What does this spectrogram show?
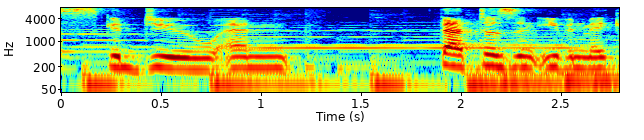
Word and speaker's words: Skiddo: You could ride a Skiddo or a Go-Goat, which, by the way, I only recently learned that apparently Skiddo's official pronunciation is Skidoo, and that doesn't even make any sense.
